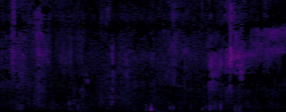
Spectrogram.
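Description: Near silence, with faint scattered rustles and soft taps of two dogs moving about on grass; one slightly louder tap comes a little over two seconds in.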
